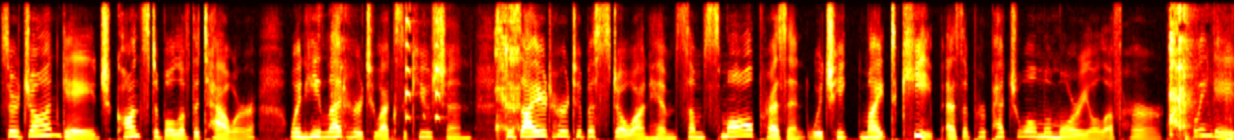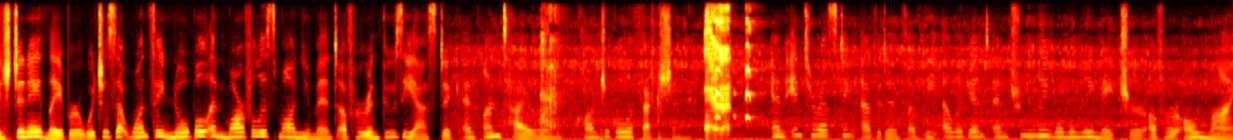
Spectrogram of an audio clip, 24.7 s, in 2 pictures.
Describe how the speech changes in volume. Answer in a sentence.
The loudness of the speech goes down.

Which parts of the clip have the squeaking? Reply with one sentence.
You can hear the squeaking from 4.0 to 4.5 s and from 19.4 to 19.9 s.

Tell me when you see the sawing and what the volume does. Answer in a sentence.
You can't hear the sawing here.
